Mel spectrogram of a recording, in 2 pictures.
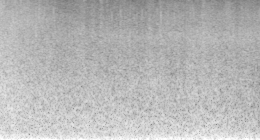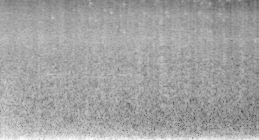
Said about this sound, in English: in the time it took that thought to get from my head to my feet, the bomb went off.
